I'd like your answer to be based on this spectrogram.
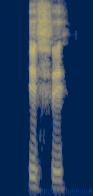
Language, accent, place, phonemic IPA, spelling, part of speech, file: French, France, Lyon, /e.fɛ/, effets, noun, LL-Q150 (fra)-effets.wav
- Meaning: plural of effet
